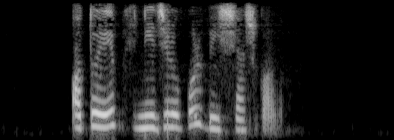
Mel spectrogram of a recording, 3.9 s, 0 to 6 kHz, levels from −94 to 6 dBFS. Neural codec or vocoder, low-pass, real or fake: none; 5.4 kHz; real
